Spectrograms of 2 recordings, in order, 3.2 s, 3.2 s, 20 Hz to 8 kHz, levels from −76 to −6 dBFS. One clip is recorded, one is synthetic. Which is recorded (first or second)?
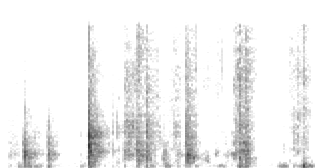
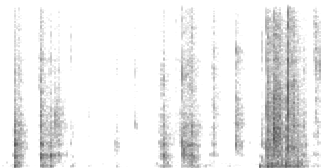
second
